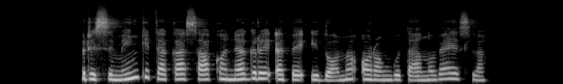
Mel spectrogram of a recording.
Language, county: Lithuanian, Klaipėda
